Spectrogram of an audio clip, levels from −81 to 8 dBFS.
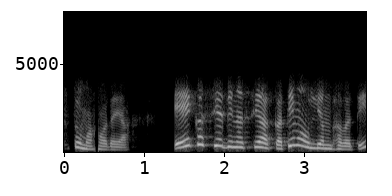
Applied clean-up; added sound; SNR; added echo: none; none; none; none.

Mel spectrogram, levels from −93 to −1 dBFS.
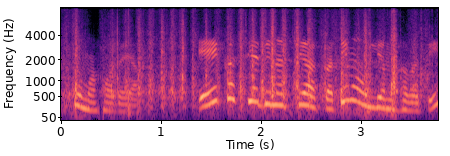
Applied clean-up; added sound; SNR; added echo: none; Rattle; 7 dB; none.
